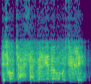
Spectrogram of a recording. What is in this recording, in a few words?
tank damaged, mood high, speech; War Thunder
